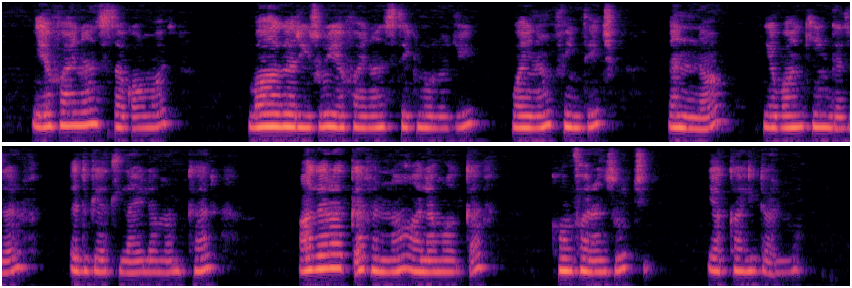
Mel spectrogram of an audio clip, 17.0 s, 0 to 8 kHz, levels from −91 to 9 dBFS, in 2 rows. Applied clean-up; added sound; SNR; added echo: none; none; none; reverberation time 0.2 s.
